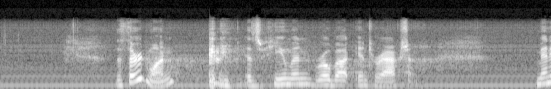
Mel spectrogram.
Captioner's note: clears throat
